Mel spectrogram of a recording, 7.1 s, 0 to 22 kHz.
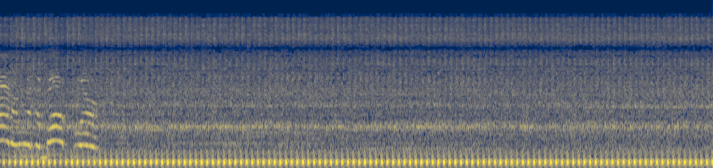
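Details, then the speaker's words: Wisconsin Model AB single-cylinder engine running on fuel from its tank after clearing a flooded start, muffler added: steady, even thump about 3.5 beats a second, no misses or knocks; sweet running, fuel system still to be gone through. "That's a pretty sweet running engine right there."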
